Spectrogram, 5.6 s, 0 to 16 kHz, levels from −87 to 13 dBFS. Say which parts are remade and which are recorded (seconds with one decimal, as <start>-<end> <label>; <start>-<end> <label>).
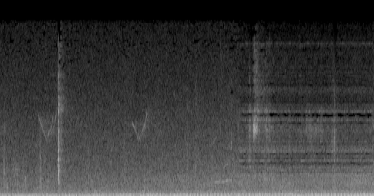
0.0-3.6 recorded; 3.6-5.6 remade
